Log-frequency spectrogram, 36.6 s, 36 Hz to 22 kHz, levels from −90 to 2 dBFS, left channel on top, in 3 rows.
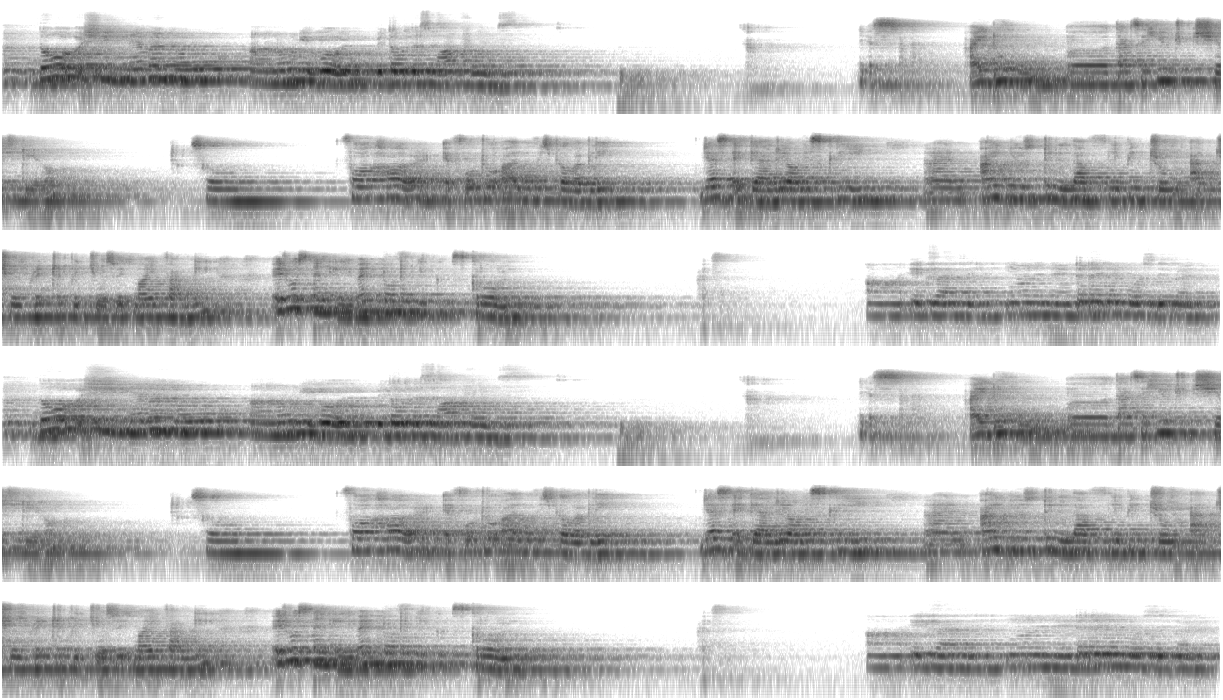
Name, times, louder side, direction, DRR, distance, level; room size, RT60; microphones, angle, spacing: voice 1, 0.3-5.0 33.0-36.3, equal, 50° left, -7 dB, 4.4 m, -23 dB
voice 2, 8.6-9.0 9.6-12.9 14.1-14.8 15.6-18.3 19.2-20.9 21.4-29.6 31.5-31.6, left 1 dB, 10° left, -4 dB, 4.1 m, -26 dB
30.0 x 19.0 x 8.4 m, 2.8 s
head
